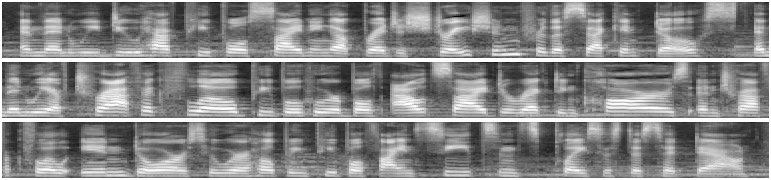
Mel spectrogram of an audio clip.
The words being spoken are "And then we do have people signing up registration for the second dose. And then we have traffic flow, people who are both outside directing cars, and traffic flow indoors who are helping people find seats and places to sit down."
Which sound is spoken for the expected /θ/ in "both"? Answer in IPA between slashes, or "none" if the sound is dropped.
/θ/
